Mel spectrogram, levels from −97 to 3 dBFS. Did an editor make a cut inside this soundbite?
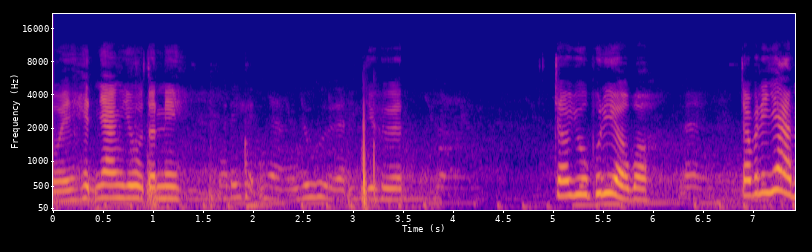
no; 0 cuts

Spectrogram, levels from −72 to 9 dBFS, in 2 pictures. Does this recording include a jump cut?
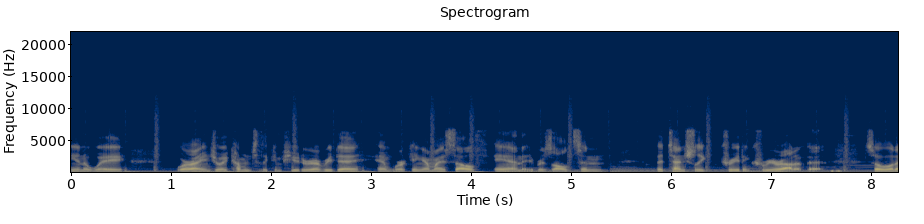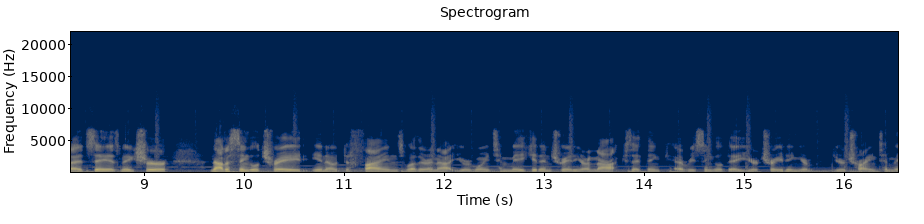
no; 0 cuts

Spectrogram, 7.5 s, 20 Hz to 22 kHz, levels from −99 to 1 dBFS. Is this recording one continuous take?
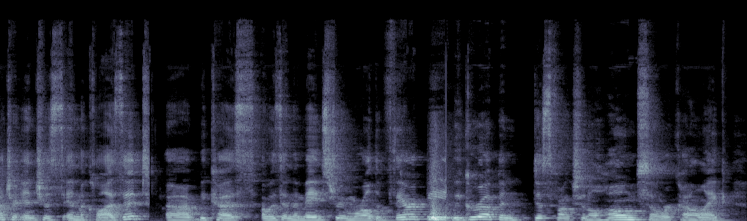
no; 2 cuts; at 1.5 s, 4.5 s

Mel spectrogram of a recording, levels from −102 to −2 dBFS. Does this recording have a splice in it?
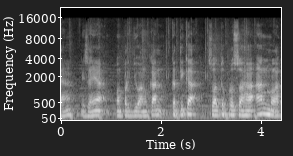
yes; 1 cut; at 2.8 s

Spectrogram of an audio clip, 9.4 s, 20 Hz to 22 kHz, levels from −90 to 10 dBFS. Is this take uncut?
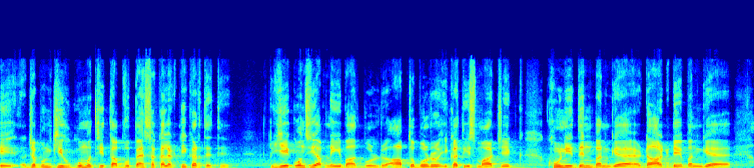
yes; 0 cuts

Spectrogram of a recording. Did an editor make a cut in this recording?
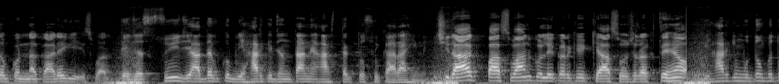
yes; 3 cuts; at 1.2 s, 4.4 s, 6.9 s

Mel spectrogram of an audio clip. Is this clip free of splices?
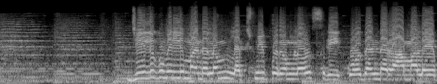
no; 1 cut; at 0.9 s

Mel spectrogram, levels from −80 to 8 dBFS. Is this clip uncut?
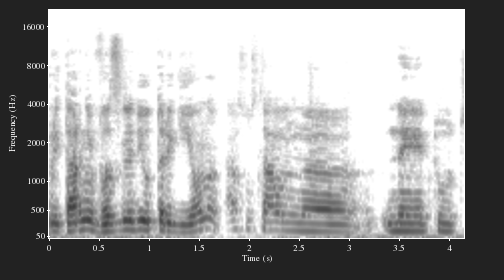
no; 1 cut; at 1.9 s

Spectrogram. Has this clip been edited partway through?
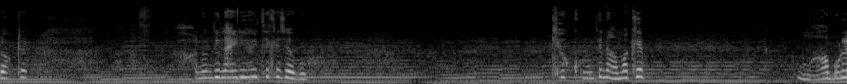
no; 0 cuts

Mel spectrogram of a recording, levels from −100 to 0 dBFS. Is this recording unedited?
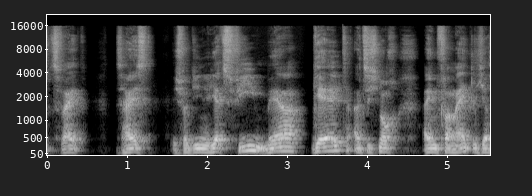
yes; 0 cuts

